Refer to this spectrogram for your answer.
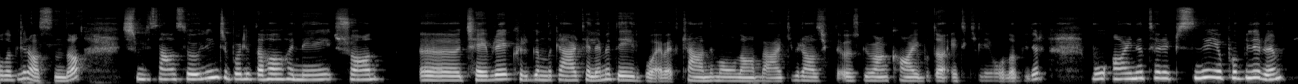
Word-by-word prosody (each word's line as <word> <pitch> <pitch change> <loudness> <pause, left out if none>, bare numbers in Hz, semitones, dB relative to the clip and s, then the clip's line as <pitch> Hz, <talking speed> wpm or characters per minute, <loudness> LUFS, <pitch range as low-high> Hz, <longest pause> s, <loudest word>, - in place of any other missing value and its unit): olabilir 210 +6 -2
aslında. 335 -1 0 0.4
Şimdi 240 -2 -3
sen 235 0 -2
söyleyince, 255 +5 +3
böyle, 245 0 +1
daha, 240 +1 +4
hani, 225 0 -1
şu 230 - -2
an, 230 +2 -1 0.3
eee, 195 -1 +2
çevreye 215 +4 +3
kırgınlık 210 -2 -4
Erteleme 200 +3 -1
değil 195 -4 +2
bu 155 -4 -2
evet, 155 - -4
kendime 175 -1 -1
olan 165 -1 -1
belki, 155 +3 -6
birazcık 180 -2 -5
da - - -10
öz 180 0 -4
güven 175 -1 -1
kaybı 170 -2 -3
da 170 - -1
etkili 175 +2 -12
olabilir. 245 +8 -5 0.5
Bu 260 +2 0
ayna 260 +3 +2
terapisini 290 +2 +2
yapabilirim. 300 -3 +4
225 Hz, 150 wpm, -19 LUFS, 180-250 Hz, 0.5 s, daha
